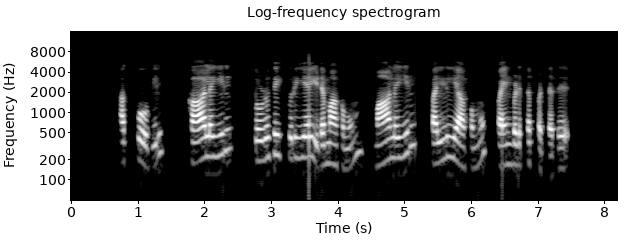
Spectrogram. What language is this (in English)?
Tamil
